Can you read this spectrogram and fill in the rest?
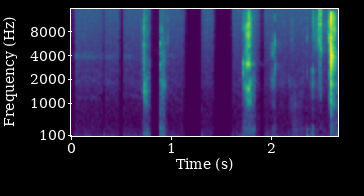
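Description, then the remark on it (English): Quiet mouth noises of someone sipping rye whiskey: a few short, wet slurping bursts spaced irregularly, ending in a slightly louder sip, with no talking. “Well, I just took a sip, and there's more fruitiness there than there was on the nose, and I'm getting some of that delicious cinnamon and sugar kind of taste that I like on a rye.”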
